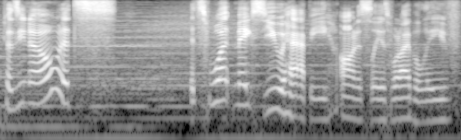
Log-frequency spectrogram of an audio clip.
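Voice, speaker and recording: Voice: medium pitch, a little slow, bright, forceful tone. A gaming content creator giving casual, rambling, jokey let's play commentary. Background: faint game music.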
